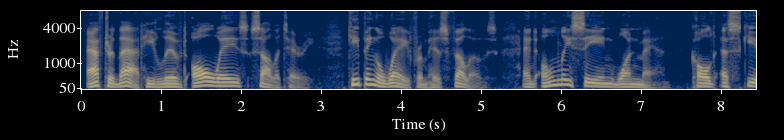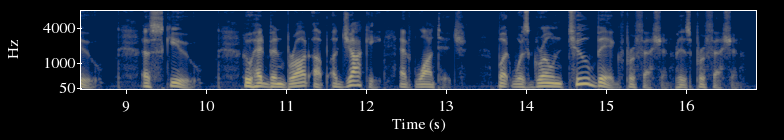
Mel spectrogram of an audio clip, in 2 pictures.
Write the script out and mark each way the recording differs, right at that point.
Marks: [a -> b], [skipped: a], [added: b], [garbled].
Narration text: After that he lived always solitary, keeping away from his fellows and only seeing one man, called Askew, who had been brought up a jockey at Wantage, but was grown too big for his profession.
After that he lived always solitary, keeping away from his fellows and only seeing one man, called Askew, [added: Askew] who had been brought up a jockey at Wantage, but was grown too big [for -> profession] his profession.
